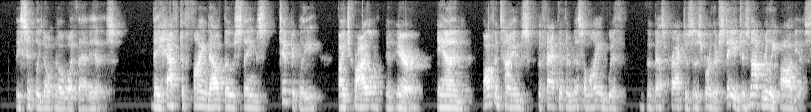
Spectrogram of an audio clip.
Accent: Burlington, Iowa, United States; moved away as an adult; now in Colorado, United States; I'm actually an Iowa native. I grew up in Burlington, Iowa, but I've been in Colorado for over 30 years now

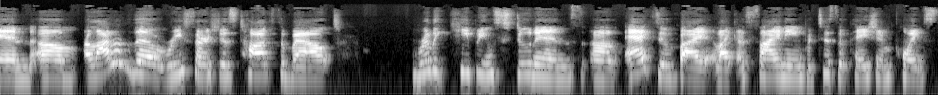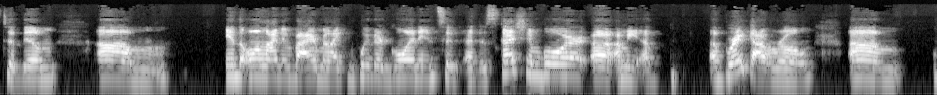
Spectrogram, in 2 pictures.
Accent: Detroit, Michigan, United States; the folks that were in my neighborhood when I grew up in Detroit

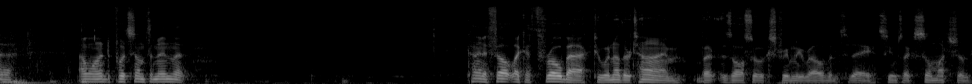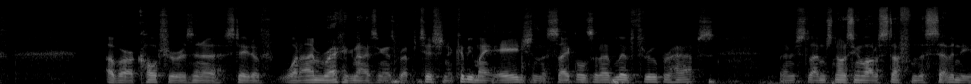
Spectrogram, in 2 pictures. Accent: Newfoundland and Labrador, Canada; being a Newfoundlander

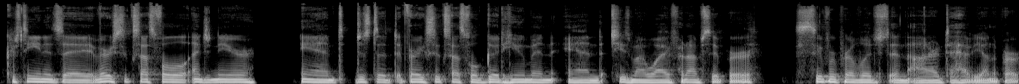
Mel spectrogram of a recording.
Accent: Omaha, Nebraska, United States; now in Rough and Ready, United States; I feel very similarly as far as the safety is concerned about growing up in Omaha, Nebraska. It's very safe, although I was definitely not first generation.

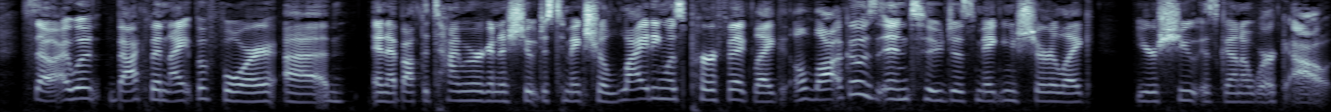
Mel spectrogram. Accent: Dixon, California, United States; I grew up in Dixon, a little cow town outside of Sacramento

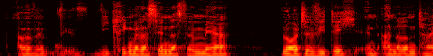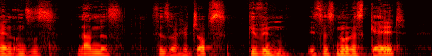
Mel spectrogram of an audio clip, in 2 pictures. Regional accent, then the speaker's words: Northern Germany, Germany; da, wo ich herkomme

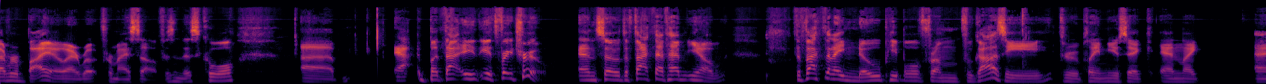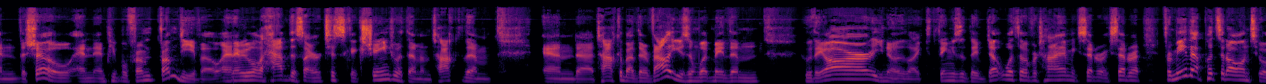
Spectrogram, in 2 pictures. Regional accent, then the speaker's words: Modesto, California, United States; I was born in Modesto, California, the Central Valley

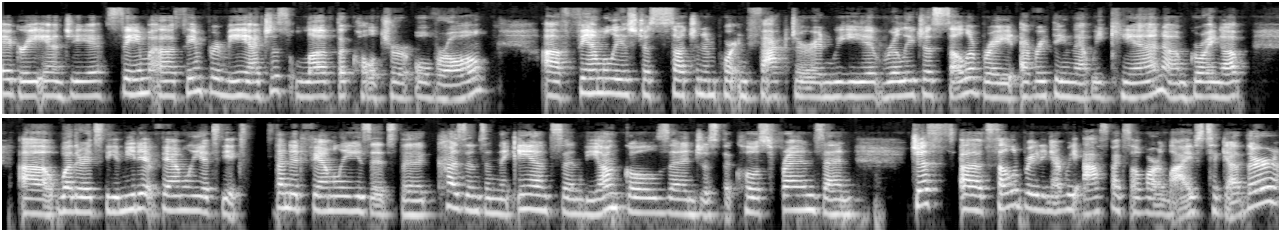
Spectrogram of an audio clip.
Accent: Nicaragua; I was actually born in Nicaragua, a Central American country.

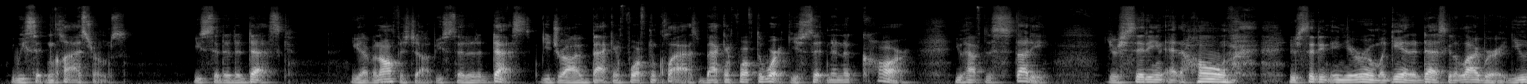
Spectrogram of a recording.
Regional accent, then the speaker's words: Florida, United States; now in Minnesota, United States; Hey, I came from Florida to Minnesota and met more people that played sand volleyball in Minnesota than I knew in Florida.

